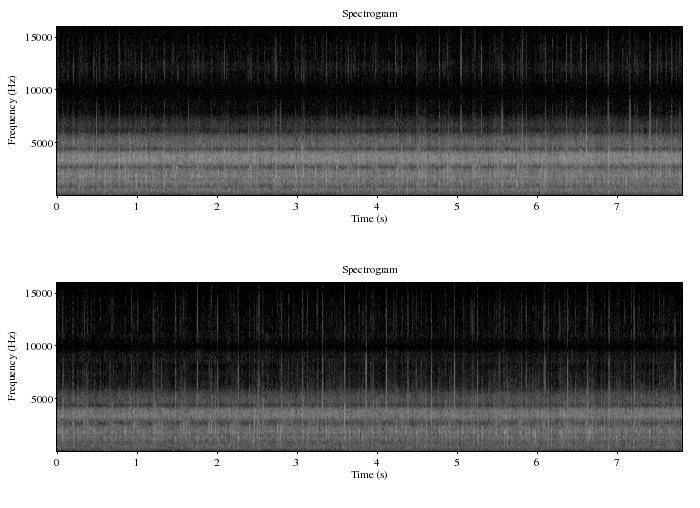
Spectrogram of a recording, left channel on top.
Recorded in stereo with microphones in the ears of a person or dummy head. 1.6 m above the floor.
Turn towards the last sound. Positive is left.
turn(degrees=20)  # may be behind; listen again after turning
